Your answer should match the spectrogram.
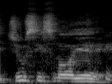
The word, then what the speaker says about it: Jussie Smollett: Jussie Smollett, however you say his name. Hey, it's Juicy Smollett.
